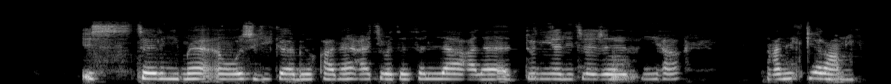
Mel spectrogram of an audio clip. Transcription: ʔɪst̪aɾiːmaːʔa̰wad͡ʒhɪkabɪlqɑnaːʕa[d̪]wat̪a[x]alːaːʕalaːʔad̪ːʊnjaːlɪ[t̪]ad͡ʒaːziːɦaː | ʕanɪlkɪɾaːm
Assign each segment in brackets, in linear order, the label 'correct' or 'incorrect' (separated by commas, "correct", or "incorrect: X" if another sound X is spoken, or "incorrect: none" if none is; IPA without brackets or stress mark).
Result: incorrect: t̪, incorrect: s, correct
